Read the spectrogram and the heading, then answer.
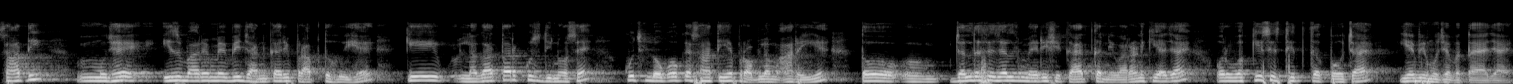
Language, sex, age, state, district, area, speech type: Hindi, male, 30-45, Madhya Pradesh, Ujjain, urban, spontaneous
